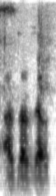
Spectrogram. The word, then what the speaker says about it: Azazel: because I was saying Azazel. Yeah, we were struggling on that one. You can pronounce it either way, because sometimes it's spelled EL and sometimes it's IEL, and it's just a transliteration.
